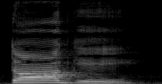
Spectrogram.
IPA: dɑ-ɡɪ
